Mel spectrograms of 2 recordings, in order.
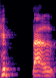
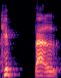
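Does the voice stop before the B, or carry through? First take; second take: stops; stops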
